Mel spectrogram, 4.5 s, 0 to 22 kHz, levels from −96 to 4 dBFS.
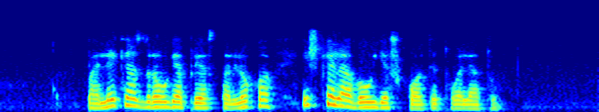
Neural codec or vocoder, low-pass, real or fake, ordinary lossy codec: none; 7.2 kHz; real; Opus, 32 kbps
